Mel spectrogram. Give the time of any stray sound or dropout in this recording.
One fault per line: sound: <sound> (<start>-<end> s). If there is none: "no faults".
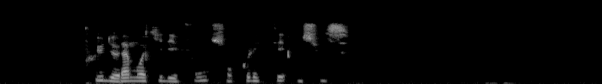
no faults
